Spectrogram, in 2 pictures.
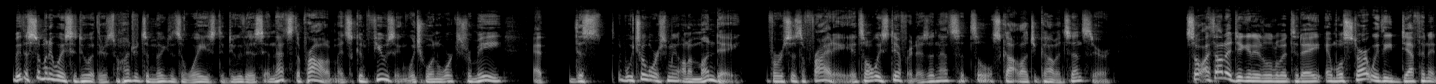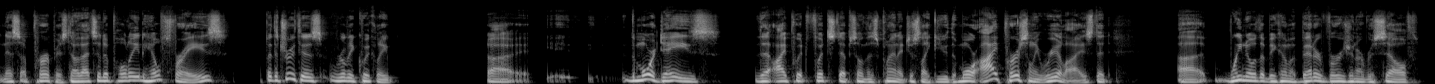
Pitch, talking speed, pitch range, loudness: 145 Hz, 245 wpm, 130-170 Hz, -23 LUFS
